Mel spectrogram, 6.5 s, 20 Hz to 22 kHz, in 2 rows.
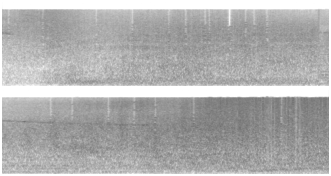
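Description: F/A-18 Super Hornet's jet engines as it lands with its tailhook down: a loud, steady rushing jet noise that comes up sharply about half a second in and swells a little near the end.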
